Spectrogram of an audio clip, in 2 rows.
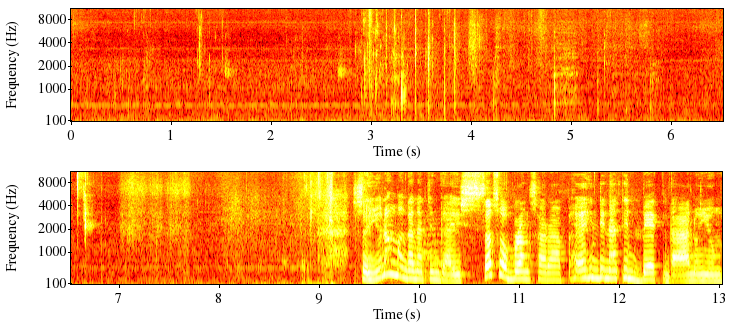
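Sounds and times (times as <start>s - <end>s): person chewing fruit: 0.0s - 7.0s
wet mouth clicks: 0.4s - 4.4s, 6.6s - 6.9s.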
